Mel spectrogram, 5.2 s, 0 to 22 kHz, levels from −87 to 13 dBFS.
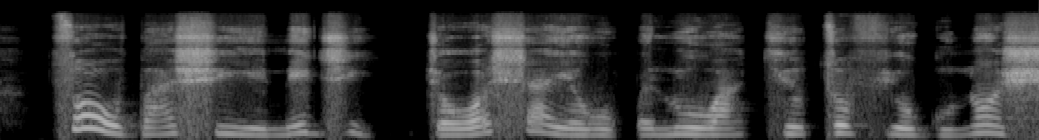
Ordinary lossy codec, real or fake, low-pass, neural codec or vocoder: none; real; 14.4 kHz; none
